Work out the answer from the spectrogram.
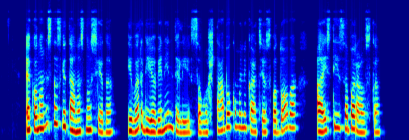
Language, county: Lithuanian, Tauragė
